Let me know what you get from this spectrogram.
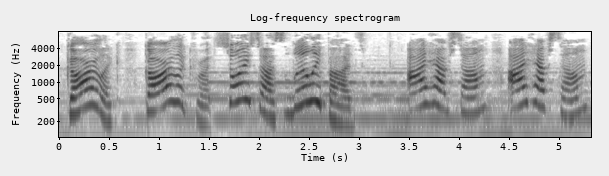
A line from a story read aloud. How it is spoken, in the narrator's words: people cried out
